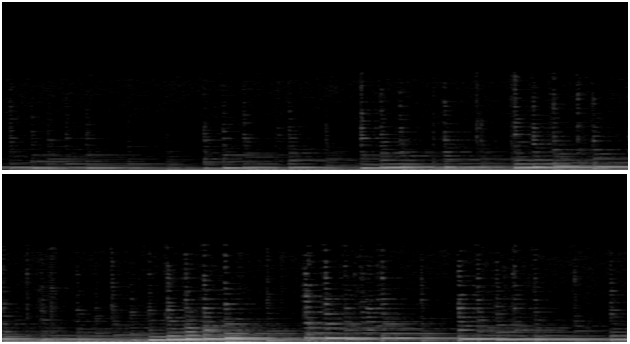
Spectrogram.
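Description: Instrumental background music: a plucked string instrument, harp-like, playing a steady flow of arpeggiated notes that swells a little louder midway.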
